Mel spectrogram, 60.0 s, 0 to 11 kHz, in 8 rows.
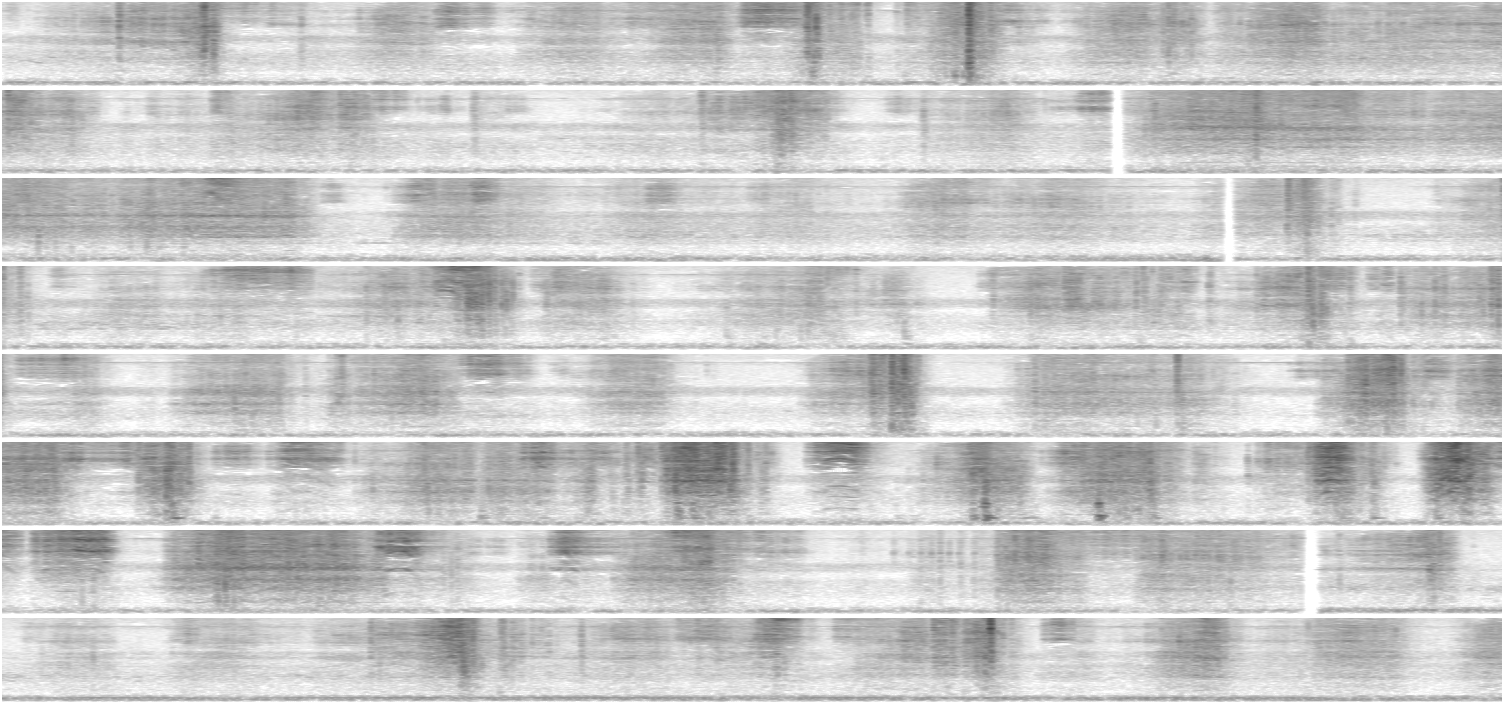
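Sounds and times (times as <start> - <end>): low steady rumble: 0.0 - 60.0
tyres and chassis scraping rock: 0.0 - 60.0.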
